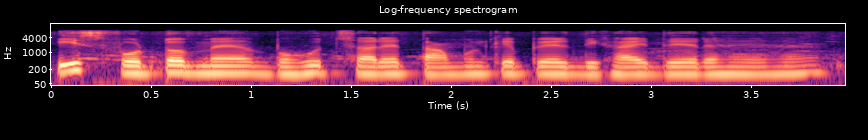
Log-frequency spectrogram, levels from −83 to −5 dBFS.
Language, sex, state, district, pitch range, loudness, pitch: Hindi, male, Assam, Kamrup Metropolitan, 130-140 Hz, -16 LUFS, 130 Hz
